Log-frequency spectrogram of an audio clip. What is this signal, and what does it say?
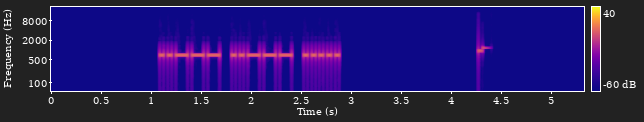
Morse code, heard as a keyed tone, about 30 wpm, 700 Hz. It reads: 225
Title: Common Cut Numbers - 3-Digit 30wpm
